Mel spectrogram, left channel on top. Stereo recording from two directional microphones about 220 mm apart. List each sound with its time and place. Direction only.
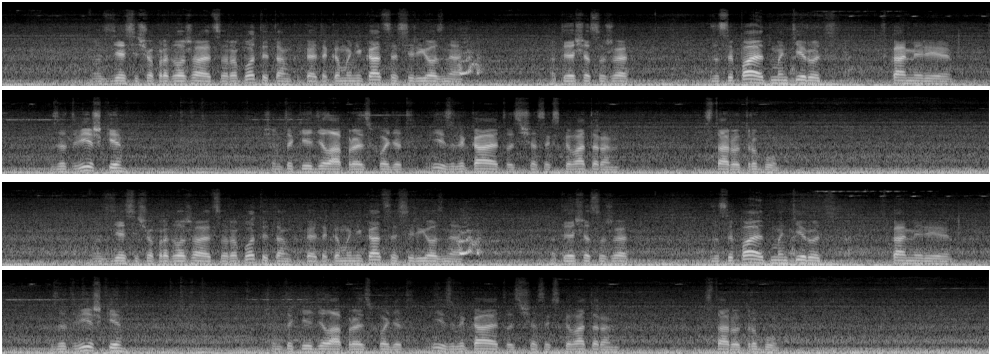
1.1 s speech: 5° right (ahead or behind)
5.6 s speech: 5° right (ahead or behind)
7.2 s speech: 5° right (ahead or behind)
12.7 s speech: 5° right (ahead or behind)
17.0 s speech: 5° right (ahead or behind)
